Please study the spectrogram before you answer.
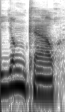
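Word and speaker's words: Junção: my favorite one if my favorite quarter name on this track has to be young cow uh just because uh it makes you sound very smart when you uh don't pronounce the j here comes alonso is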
